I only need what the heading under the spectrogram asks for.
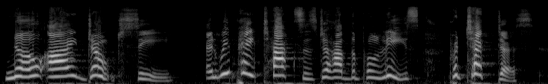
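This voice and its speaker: A woman's voice: extremely high pitch, big pitch swings, slow pace, bright, forceful tone, heavily acted. A woman playing a prim, genteel, batty old maiden aunt in a live old-time radio play. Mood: fussy, insistent. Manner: prim, matter-of-fact about murder.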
